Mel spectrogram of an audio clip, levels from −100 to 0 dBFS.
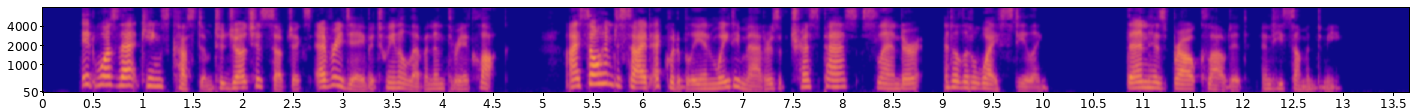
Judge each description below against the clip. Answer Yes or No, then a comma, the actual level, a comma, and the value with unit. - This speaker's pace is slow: No, average, 175 wpm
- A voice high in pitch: Yes, high, 195 Hz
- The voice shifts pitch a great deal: Yes, wide, 6.7 semitones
